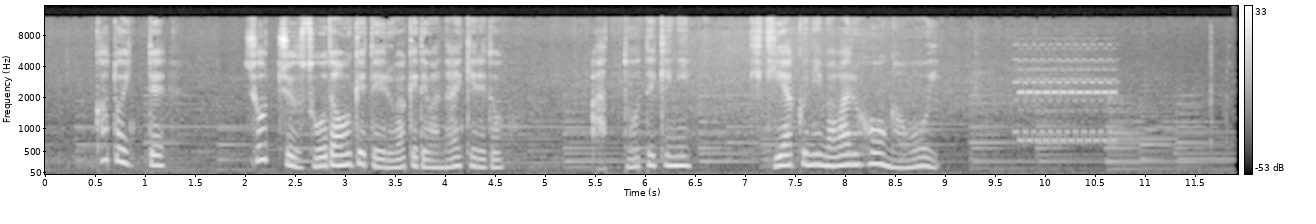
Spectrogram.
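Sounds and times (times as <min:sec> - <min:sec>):
speech: 0:00.6 - 0:01.4, 0:02.0 - 0:04.7, 0:05.5 - 0:09.0
telephone ringing with an electronic melodic tone: 0:09.7 - 0:11.0.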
